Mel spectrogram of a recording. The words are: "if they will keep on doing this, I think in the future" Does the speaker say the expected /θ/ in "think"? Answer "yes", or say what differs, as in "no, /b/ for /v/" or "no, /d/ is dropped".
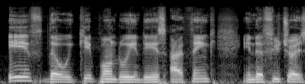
yes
